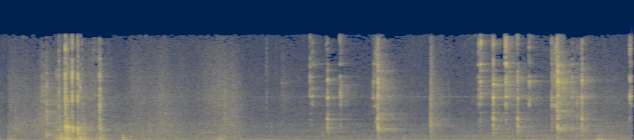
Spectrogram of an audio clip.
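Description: Scissors snip and click rhythmically in time during a haircut, the first cut snipping at air, crisp metallic ticks coming in loose bursts, while a low steady hum runs underneath for most of the time. No one speaks.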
